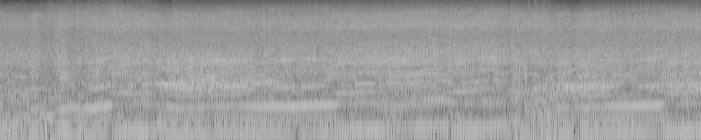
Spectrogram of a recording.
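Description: A six-speed car's engine in the Wreckfest racing game revs hard and climbs through several gear changes, a loud, steady drone that drops briefly at each shift, with no voices.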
